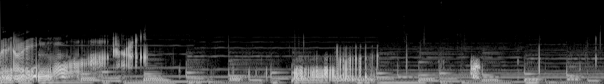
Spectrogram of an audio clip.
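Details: Stomach rumbling (borborygmi), cause unclear, tagged as hungry gurgles: loud bubbling gurgles in bursts over steady background music.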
